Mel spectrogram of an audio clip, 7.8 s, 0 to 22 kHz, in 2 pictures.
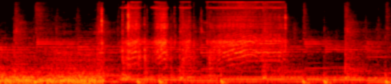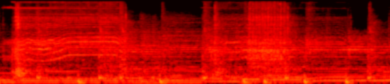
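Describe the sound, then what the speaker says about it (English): Power tool, such as an impact driver or ratchet, whirs in short repeated bursts while backing out 10 mm nuts on a crankcase vent solenoid of a HEMI Charger, working close up with brief pauses between runs. "I'm going to use a power tool"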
